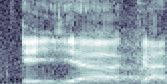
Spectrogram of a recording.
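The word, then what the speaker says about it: إِيَّاكَ: beribadah berarti menyembah kepada seorang oo9l dari maka membacanya yang benar adalah eyeka itu Ya iyyaka na'budu Wa iyyaka nastain kepadamulah ya Allah kami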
